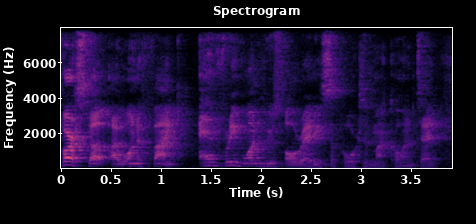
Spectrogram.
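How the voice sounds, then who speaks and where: A Scottish-accented man at medium pitch, lively in intonation and moderate in pace, with audible room echo. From Scotland. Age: 20s. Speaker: photographer, video blogger. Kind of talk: casual vlog talk to camera. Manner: relaxed.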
